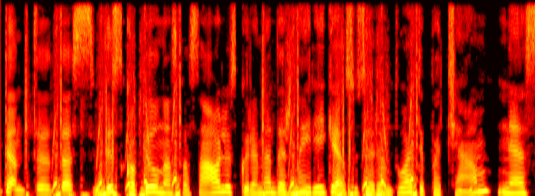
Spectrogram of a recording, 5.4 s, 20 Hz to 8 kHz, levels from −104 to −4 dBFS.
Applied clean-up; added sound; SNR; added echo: classical method spectral subtraction.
